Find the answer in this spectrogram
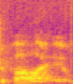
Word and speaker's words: Chapala: and where is japan is that how you pronounce it properly that's correct chapala we're about uh 40 minutes south of guadalajara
